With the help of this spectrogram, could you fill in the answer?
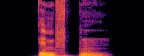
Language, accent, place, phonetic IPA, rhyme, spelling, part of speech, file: German, Germany, Berlin, [ˈɪmp͡ftn̩], -ɪmp͡ftn̩, impften, verb, De-impften.ogg
- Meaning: inflection of impfen: 1. first/third-person plural preterite 2. first/third-person plural subjunctive II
